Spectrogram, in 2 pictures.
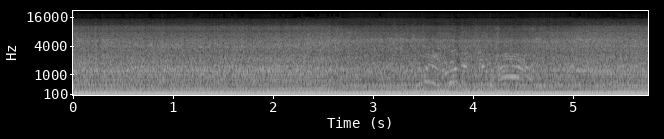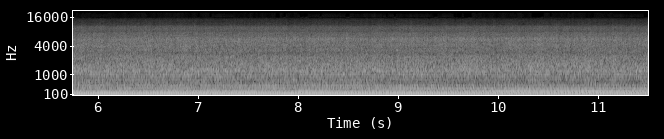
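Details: Troy-Bilt TB200 push mower, Briggs & Stratton 550e 140cc engine, dark oil, before service: loud small-engine drone with an uneven, hunting beat underneath instead of a clean steady run; running rough.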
